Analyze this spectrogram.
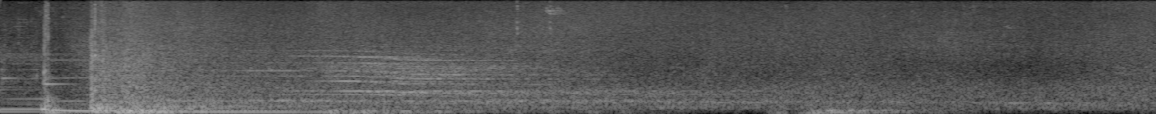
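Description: Wind rushes steadily past during a long fall.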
